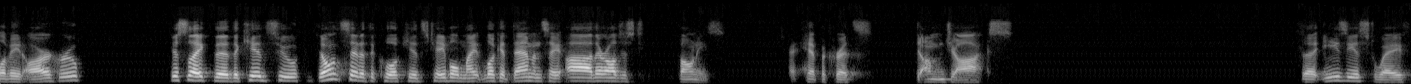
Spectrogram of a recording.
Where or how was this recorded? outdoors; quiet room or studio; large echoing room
large echoing room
